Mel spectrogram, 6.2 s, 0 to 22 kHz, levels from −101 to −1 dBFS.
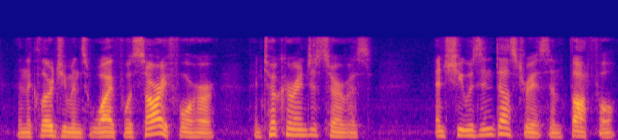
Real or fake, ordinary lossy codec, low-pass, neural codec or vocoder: fake; AAC, 48 kbps; 7.2 kHz; vocoder, 22.05 kHz, 80 mel bands, WaveNeXt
